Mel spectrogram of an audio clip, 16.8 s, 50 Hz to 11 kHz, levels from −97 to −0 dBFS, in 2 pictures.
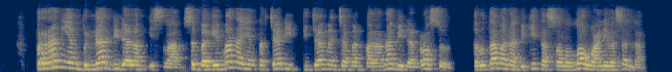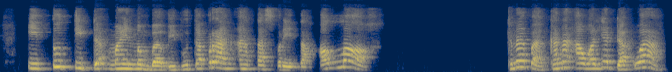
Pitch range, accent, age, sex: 185-240 Hz, native, 40-59, male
